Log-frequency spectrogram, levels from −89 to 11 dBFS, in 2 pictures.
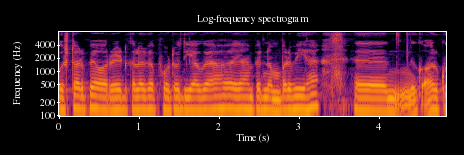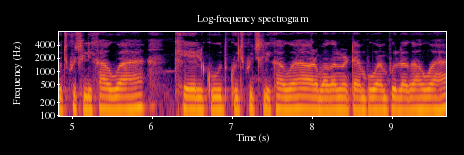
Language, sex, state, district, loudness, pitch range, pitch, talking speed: Hindi, male, Bihar, West Champaran, -14 LUFS, 130-135 Hz, 130 Hz, 210 wpm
